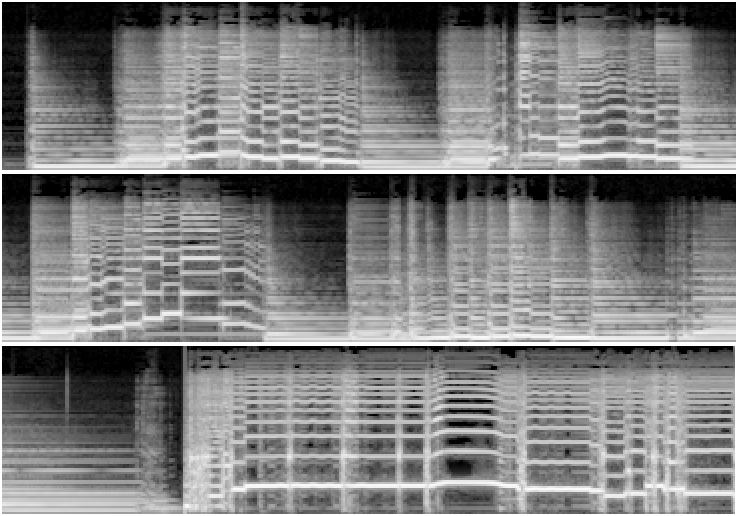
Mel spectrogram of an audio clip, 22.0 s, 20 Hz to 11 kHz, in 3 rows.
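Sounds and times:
electric guitar riff: 0.0s - 22.0s.

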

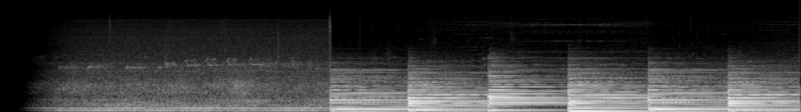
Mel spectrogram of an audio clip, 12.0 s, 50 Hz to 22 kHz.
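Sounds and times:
faint bird chirps: 0.4s - 5.0s
low traffic hum: 0.4s - 12.0s.

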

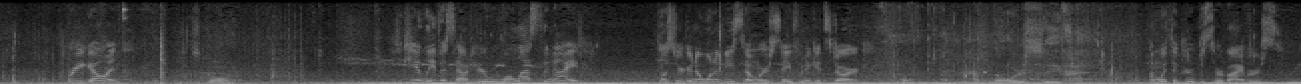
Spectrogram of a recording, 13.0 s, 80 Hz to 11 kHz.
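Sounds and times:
vehicle engine idling: 0.0s - 13.0s
people talking: 0.7s - 2.4s, 3.8s - 6.0s, 6.6s - 8.7s, 9.8s - 12.9s.

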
